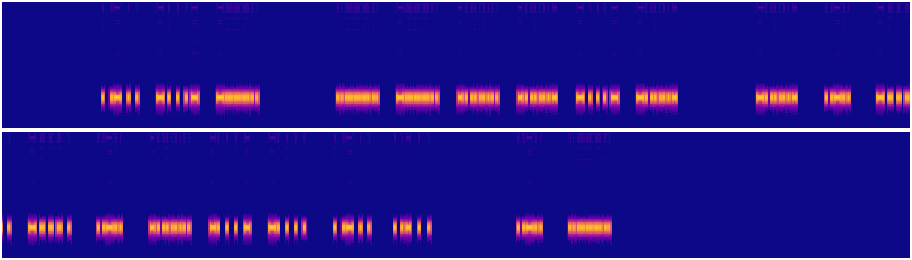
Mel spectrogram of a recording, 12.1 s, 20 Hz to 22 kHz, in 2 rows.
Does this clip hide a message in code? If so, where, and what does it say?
Yes: Hellschreiber (Feld-Hell, 122.5 baud) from 0.6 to 10.1 s, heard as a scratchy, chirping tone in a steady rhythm, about 980 Hz. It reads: THE SECOND DIFFICULTY IS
